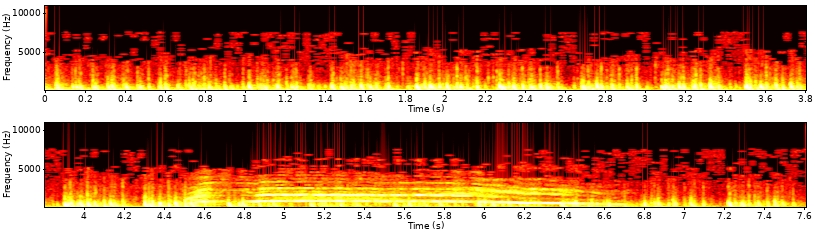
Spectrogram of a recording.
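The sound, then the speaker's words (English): Horse hooves clip-clop in a quick, steady rhythm throughout, and partway through a horse lets out a long, falling whinny over the hoofbeats. “You get on horse. We go meet fellow who come.”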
